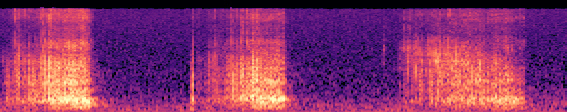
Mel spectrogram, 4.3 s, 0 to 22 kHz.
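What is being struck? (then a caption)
Cloth-bound hardcover book. Fingernails scratch the solid blue cloth cover of a large hardcover book lying flat on a wooden table. Three separate dry, raspy bursts of scratching sound out, with a small tick between the first two. Each burst is a broad, bright rustle with a body around 500 Hz, separated by near silence.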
